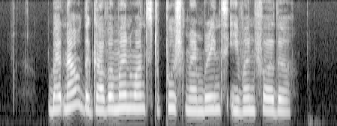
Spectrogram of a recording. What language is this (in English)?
English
